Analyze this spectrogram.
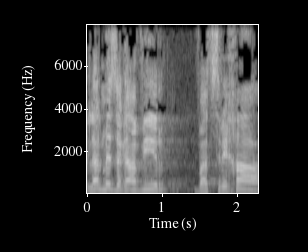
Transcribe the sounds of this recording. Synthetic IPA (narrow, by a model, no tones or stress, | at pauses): ɡlalmezeɡhaːviɾ | veat͡sɾiχa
